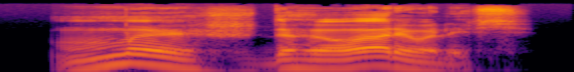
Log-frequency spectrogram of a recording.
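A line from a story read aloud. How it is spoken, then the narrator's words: Uncertain grumble. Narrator (Russian): неуверенно проворчал толстяк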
